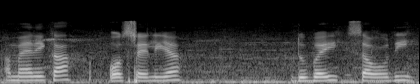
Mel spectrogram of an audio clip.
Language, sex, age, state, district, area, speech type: Urdu, male, 18-30, Uttar Pradesh, Gautam Buddha Nagar, rural, spontaneous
